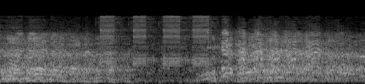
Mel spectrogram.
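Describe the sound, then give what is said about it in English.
A quiz show contestant's buzzer goes off in a couple of loud, harsh electronic bursts, with lively voices and a bit of laughter underneath. “Oh, what a time to buzz.”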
